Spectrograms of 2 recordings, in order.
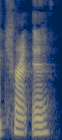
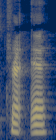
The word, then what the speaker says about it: Trenton: Jersey uh in in in Philly we say Trenton right we leave the tea out and it's Trenton so she grew up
